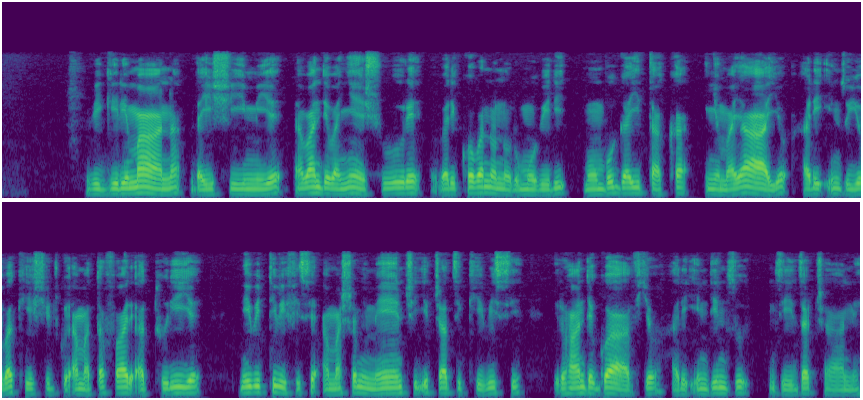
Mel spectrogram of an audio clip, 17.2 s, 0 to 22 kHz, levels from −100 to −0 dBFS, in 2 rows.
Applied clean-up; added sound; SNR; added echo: none; none; none; none.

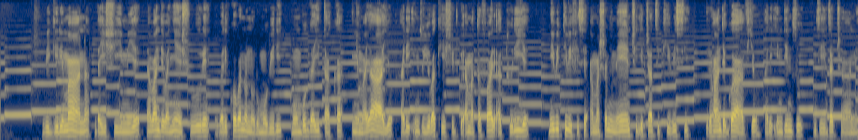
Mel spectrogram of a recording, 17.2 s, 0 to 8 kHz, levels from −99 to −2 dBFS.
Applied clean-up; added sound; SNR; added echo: none; Wind instrument, woodwind instrument; 11 dB; none.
